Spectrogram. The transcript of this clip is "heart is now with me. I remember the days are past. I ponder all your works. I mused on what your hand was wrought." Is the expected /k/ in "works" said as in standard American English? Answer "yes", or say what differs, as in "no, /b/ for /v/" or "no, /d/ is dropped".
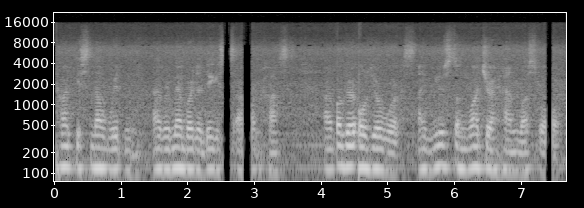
yes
